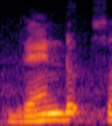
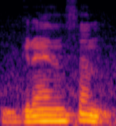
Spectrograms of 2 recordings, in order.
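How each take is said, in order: First: The d sound is pronounced in the middle. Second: The d sound is left out entirely. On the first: The speaker calls it wrong. "ग्रैंडसन नहीं" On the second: The speaker calls it right. "दी का उच्चारण नहीं होता है"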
